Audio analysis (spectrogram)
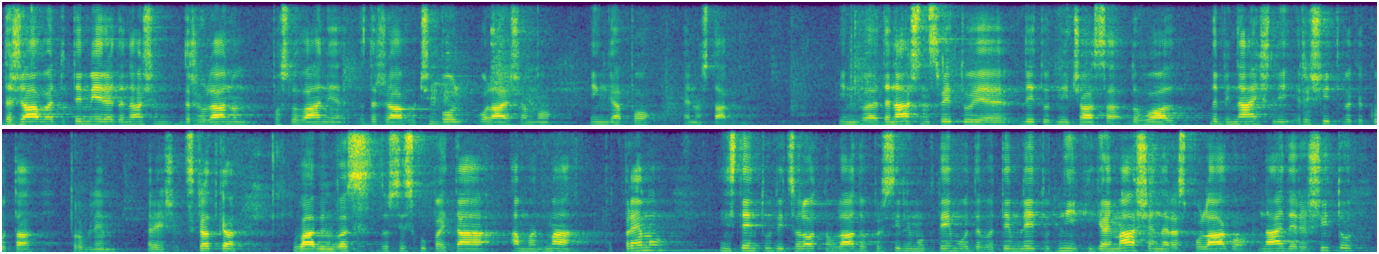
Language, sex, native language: Slovenian, male, Slovenian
